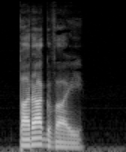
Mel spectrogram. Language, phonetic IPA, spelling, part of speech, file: Polish, [paˈraɡvaj], Paragwaj, proper noun, Pl-Paragwaj.ogg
